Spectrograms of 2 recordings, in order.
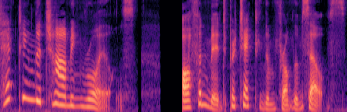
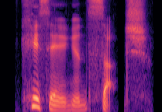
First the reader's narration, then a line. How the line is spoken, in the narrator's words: she sighed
